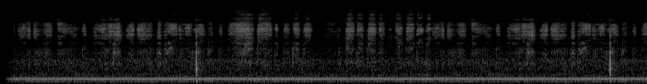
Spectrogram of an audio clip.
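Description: Marker writing in quick, irregular, scratchy strokes, with a steady low hum beneath.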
